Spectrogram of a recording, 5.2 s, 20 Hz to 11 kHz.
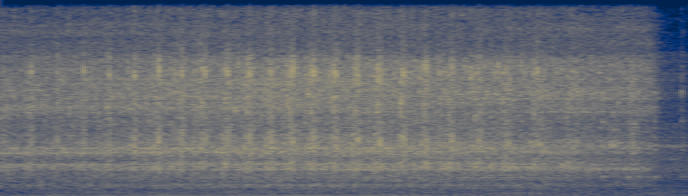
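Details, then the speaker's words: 1958 Chevrolet Bel Air V8, abandoned about 30 years (last driven 1993), first revival start on gasoline poured into the carb bowl: smooth, even idle with a steady low beat, no ticking or knocking, barely any smoke, then winds down. Normal idle. "Wow, not a tick, not a knock. Barely any smoke."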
